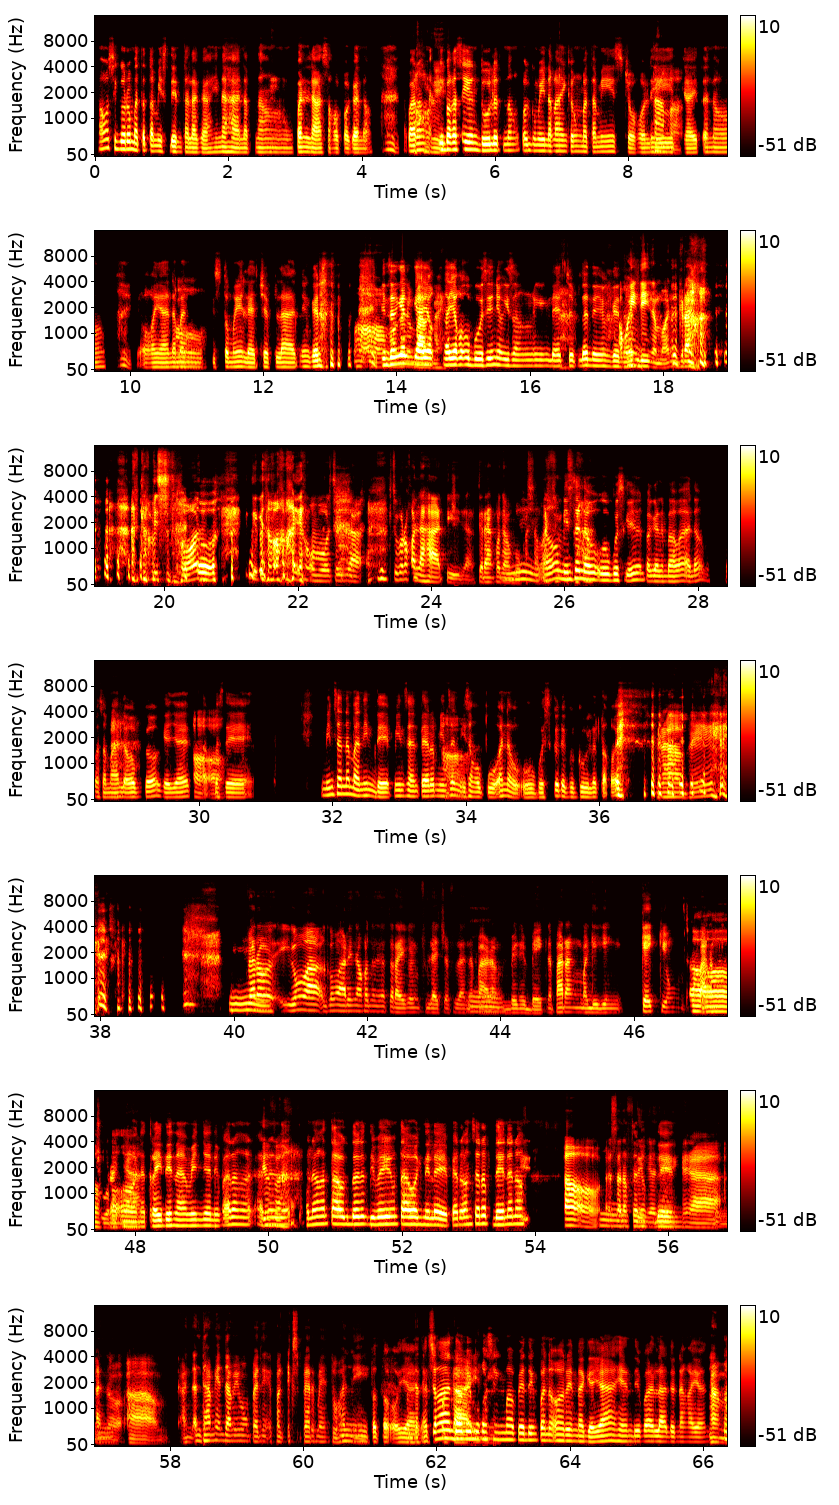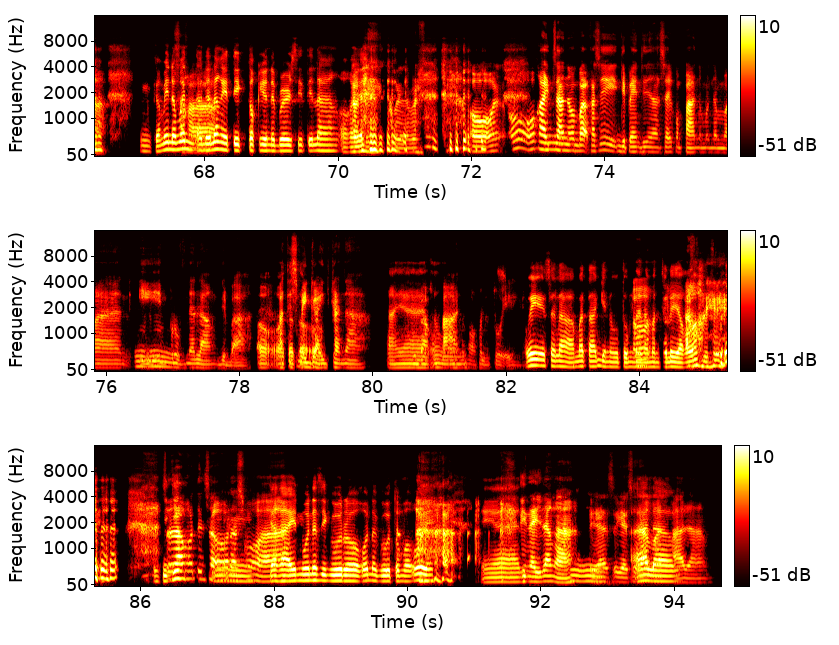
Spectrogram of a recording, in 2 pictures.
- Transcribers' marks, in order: chuckle; laughing while speaking: "grabe. Ang tamis non. Hindi ko naman kayang ubusin sa"; laugh; laugh; chuckle; chuckle; unintelligible speech; laugh; laughing while speaking: "ako rin"; laugh; laugh
- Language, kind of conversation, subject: Filipino, unstructured, Ano ang paborito mong pagkain noong bata ka pa, paano mo ito inihahanda, at alin ang pagkaing laging nagpapasaya sa’yo?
